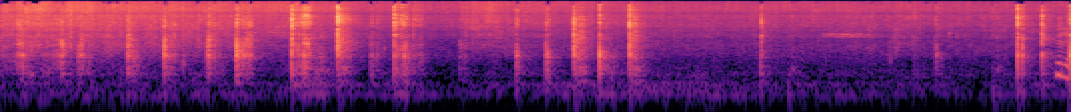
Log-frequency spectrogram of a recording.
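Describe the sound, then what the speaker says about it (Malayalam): Tomato sauce, red chilli sauce and soy sauce are stirred in a hot pan, a rapid run of close metal spoon clinks and scrapes over a light sizzle, thinning out toward the end. "ഇത്ര ഒഴിച്ചിട്ട് നന്നായിട്ട് മിക്സ് ചെയ്യും."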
